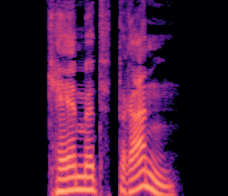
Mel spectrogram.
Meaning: second-person plural subjunctive II of drankommen
- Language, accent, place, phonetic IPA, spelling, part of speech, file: German, Germany, Berlin, [ˌkɛːmət ˈdʁan], kämet dran, verb, De-kämet dran.ogg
